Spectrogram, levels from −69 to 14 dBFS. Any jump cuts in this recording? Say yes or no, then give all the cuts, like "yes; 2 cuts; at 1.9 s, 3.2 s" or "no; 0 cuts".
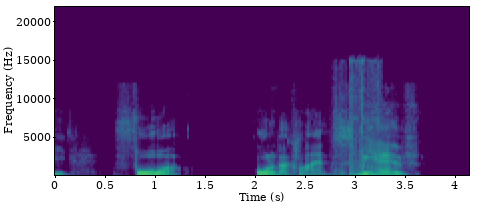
yes; 1 cut; at 2.9 s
